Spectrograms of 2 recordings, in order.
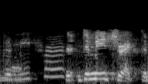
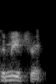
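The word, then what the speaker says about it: Dmytryk: Is it Edward Dimitrik? – Dimitrik.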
